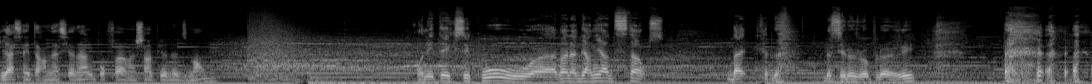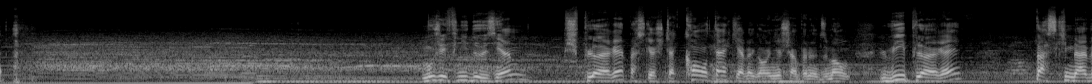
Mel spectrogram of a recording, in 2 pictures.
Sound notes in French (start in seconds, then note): 10.0 rire; 11.1 applaudissements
